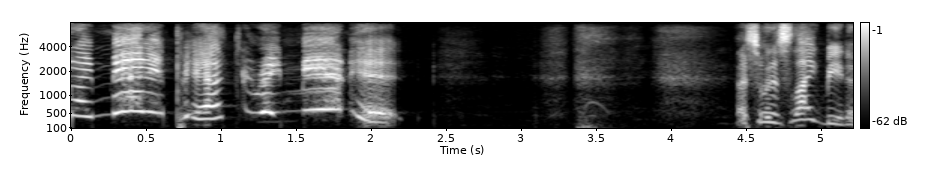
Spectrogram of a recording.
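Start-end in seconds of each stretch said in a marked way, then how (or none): 0.0-2.2 much higher, pleading whine; mock pleading "I meant it"; mock pleading congregant. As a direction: ham up a desperate churchgoer insisting. Pastor mimics pleading congregant.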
